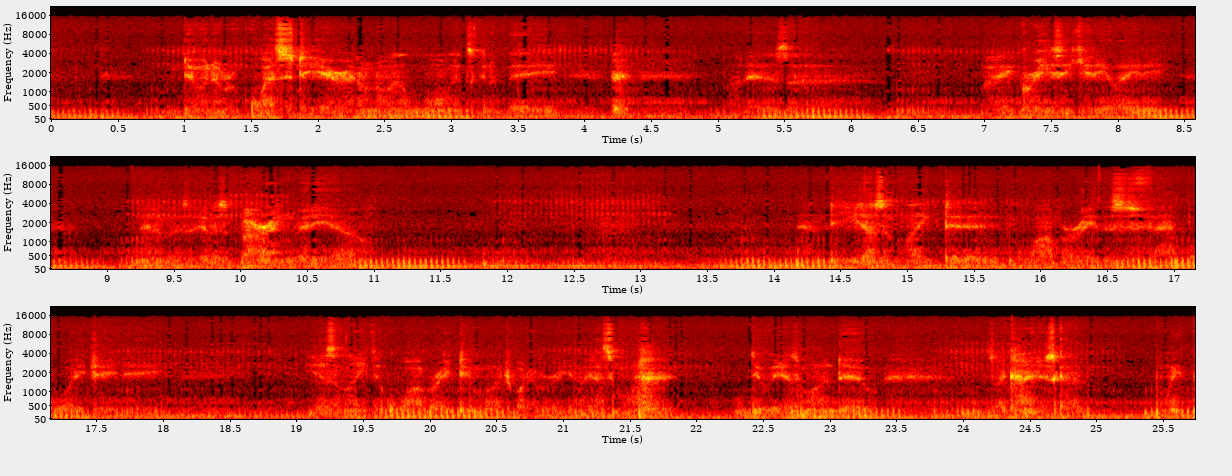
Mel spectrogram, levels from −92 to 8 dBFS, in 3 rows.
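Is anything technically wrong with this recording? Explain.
No, nothing technically wrong can be heard here.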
